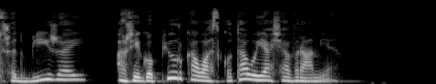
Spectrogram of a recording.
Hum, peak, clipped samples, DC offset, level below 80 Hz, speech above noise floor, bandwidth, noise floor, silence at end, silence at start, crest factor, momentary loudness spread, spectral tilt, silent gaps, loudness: none; -4 dBFS; under 0.1%; under 0.1%; -62 dBFS; 60 dB; 14 kHz; -78 dBFS; 1 s; 0 s; 16 dB; 10 LU; -6 dB/octave; none; -19 LUFS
